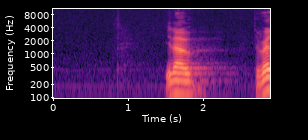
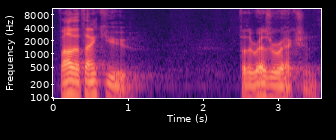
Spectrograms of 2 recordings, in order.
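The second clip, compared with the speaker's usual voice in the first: earnest prayer rising louder toward the end; closing prayer; 6 dB louder than usual. Acted. Pastor leading the standing church in prayer, fervent prayer voice. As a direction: pray over them, building in fervour.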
